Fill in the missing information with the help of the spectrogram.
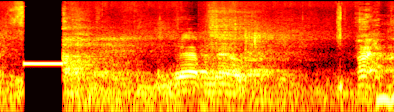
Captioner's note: beep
